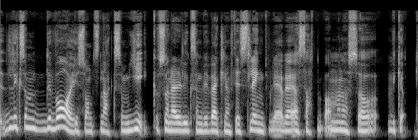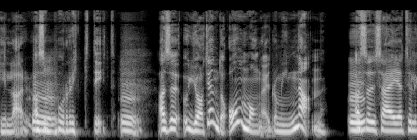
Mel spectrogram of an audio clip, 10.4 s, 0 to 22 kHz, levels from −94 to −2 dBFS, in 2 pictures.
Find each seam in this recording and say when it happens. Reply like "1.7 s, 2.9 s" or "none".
0.9 s, 2.9 s, 3.3 s, 4.0 s, 5.2 s, 7.8 s, 8.6 s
